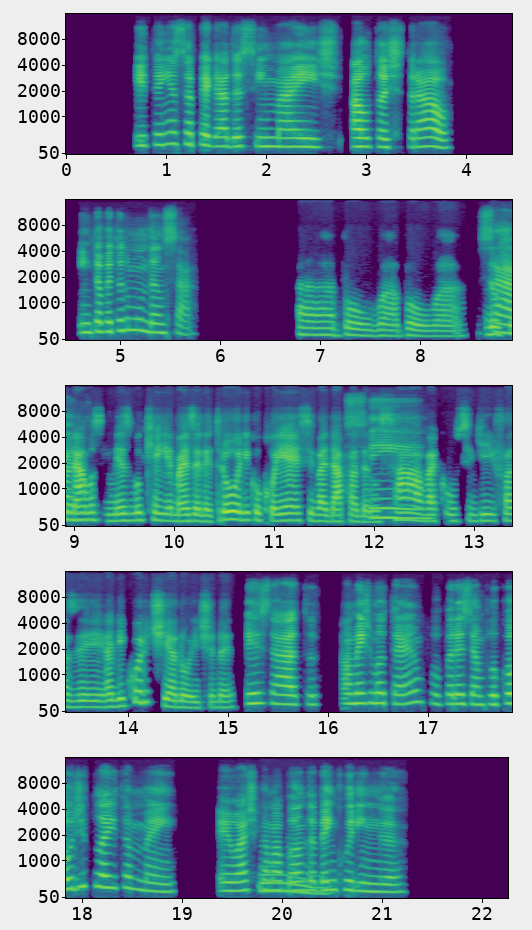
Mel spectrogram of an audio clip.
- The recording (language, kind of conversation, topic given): Portuguese, podcast, Como montar uma playlist compartilhada que todo mundo curta?
- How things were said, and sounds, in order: none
